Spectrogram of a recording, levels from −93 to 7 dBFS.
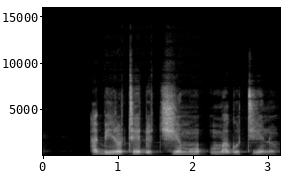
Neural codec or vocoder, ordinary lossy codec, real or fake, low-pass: none; none; real; 14.4 kHz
